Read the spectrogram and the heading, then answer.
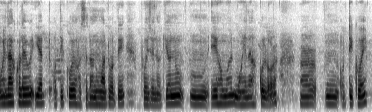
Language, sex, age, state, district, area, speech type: Assamese, male, 30-45, Assam, Golaghat, rural, spontaneous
